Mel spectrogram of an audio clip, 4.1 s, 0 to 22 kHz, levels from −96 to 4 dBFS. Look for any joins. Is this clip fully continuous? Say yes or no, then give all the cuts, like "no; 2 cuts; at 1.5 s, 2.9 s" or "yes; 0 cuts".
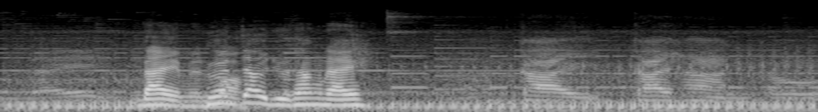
no; 1 cut; at 1.1 s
